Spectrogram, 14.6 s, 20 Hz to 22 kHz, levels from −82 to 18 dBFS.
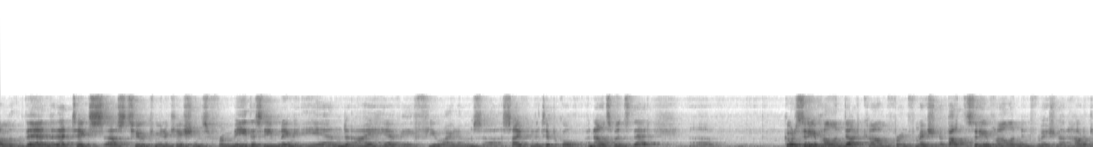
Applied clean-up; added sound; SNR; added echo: none; none; none; reverberation time 0.9 s.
